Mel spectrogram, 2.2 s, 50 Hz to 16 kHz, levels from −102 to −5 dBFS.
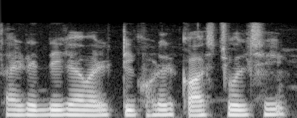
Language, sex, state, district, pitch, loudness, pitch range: Bengali, male, West Bengal, Cooch Behar, 150 Hz, -17 LUFS, 150-155 Hz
